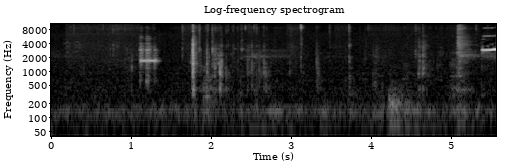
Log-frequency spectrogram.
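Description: Short electronic beeps with light clicks and taps between them: one brief beep about a second in, and a louder, higher beep that rises slightly near the end.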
